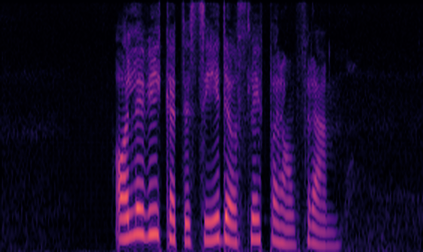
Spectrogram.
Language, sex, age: Norwegian, female, 34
